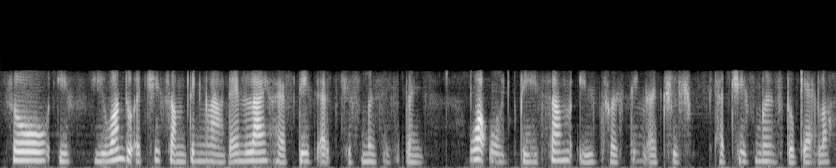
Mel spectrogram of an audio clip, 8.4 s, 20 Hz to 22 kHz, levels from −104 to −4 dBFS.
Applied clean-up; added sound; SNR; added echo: neural separator model SepFormer WHAMR!.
